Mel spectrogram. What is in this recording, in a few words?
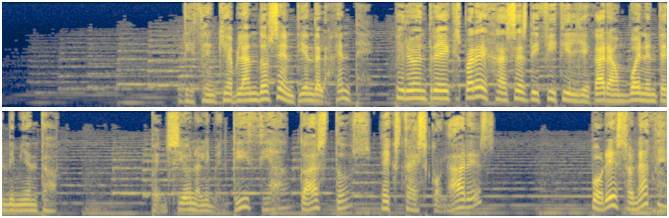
FEMALE, advertising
